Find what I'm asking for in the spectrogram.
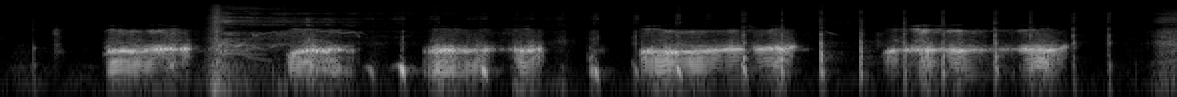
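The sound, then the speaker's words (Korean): A person imitates a bullfrog as a final encore, making a series of deep, throaty, grunting croaks in rhythmic bursts, about six loud voiced pulses in a row with short gaps between them. “저 하, 황소개구리 마지막 앵콜임 앵콜로 끝날게요.”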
